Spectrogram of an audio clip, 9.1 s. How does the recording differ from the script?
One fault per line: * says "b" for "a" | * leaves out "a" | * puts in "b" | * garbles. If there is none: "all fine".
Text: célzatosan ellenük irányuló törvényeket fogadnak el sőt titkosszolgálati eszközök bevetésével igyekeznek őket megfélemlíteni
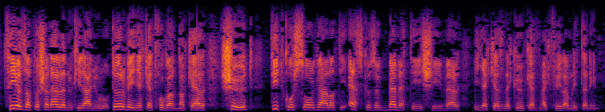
all fine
